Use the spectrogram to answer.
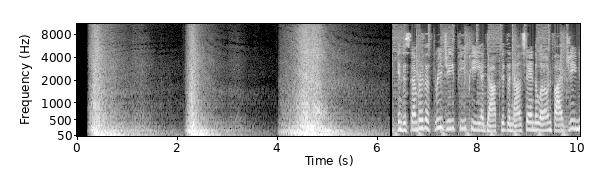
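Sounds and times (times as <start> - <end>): whoosh with deep boom: 0.2 - 6.3.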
